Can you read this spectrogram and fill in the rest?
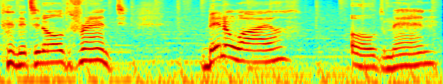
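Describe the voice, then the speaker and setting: Cocky young male game fighter, high voice, slow drawn-out lines, faint music. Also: expressive. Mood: teasing.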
